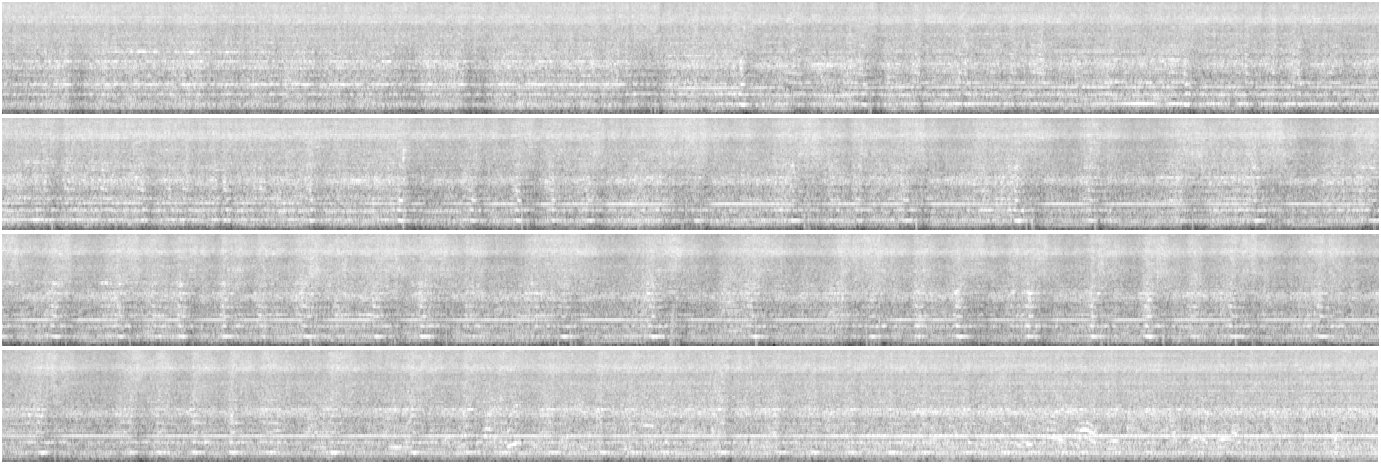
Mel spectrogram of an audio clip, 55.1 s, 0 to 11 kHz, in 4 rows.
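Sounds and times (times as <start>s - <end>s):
band saw cutting metal: 0.0s - 55.0s.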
